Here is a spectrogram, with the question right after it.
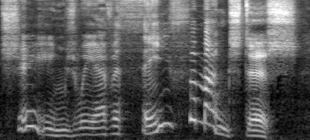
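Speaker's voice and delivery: a smug gangster savouring the moment; Mister Big, menacing. A narrator's reading. Mister Big's voice.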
